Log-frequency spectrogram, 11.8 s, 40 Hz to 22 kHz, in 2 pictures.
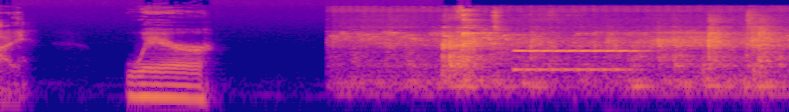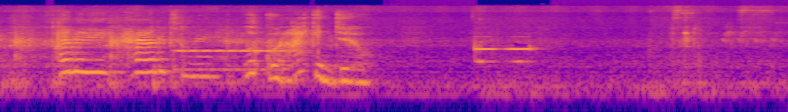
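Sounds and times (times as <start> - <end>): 
speech: 1.0 - 1.6, 6.5 - 8.8
telephone keypad tones from a robot's voice: 3.6 - 4.9, 7.2 - 8.2, 9.5 - 10.0.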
